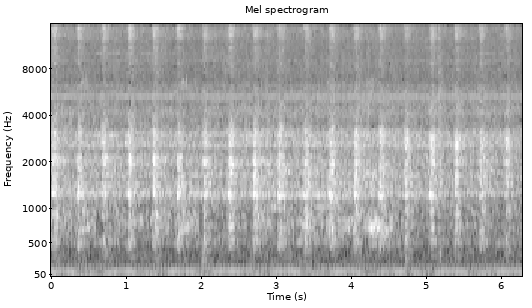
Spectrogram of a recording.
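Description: HO scale model freight train rolling past, a steady low hum with a regular clicking about three times a second as the cars pass over the track.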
